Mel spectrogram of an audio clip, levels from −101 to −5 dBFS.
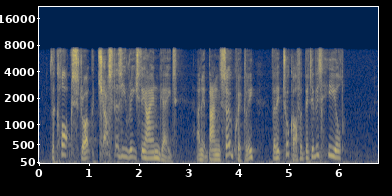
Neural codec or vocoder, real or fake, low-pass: none; real; 7.2 kHz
